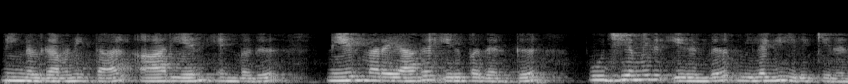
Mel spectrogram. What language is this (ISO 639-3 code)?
tam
